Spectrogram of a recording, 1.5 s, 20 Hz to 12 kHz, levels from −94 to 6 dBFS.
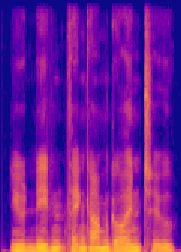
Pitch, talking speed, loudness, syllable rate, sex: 205 Hz, 240 wpm, -14 LUFS, 4.5 syllables/s, female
